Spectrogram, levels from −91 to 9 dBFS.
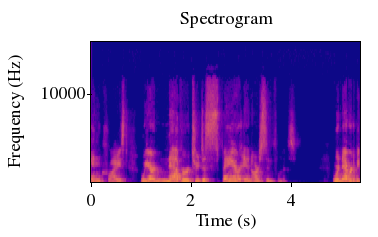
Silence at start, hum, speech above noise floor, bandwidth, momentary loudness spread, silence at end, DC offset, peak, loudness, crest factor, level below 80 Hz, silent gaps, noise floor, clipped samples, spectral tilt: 0 s; none; 53 dB; 12.5 kHz; 17 LU; 0 s; under 0.1%; -8 dBFS; -26 LUFS; 18 dB; -62 dBFS; none; -80 dBFS; under 0.1%; -5 dB/octave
